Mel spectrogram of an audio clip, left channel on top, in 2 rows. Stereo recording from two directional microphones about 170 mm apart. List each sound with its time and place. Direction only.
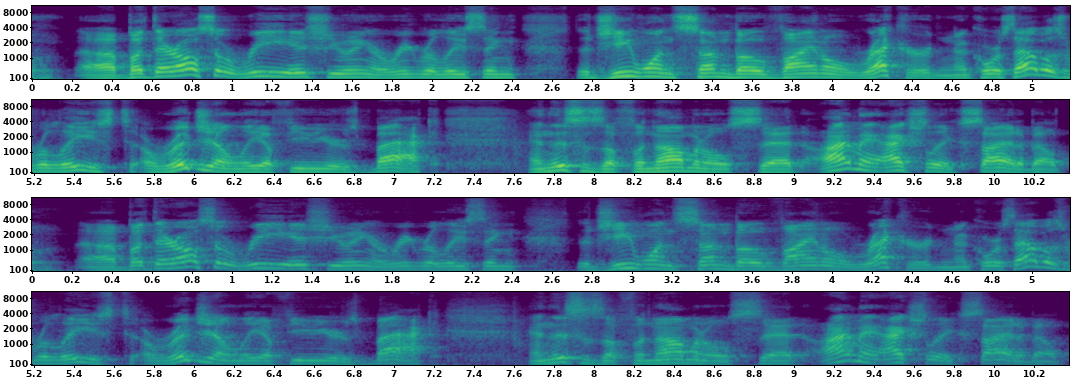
0.3 s speech: 50° left (ahead or behind)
